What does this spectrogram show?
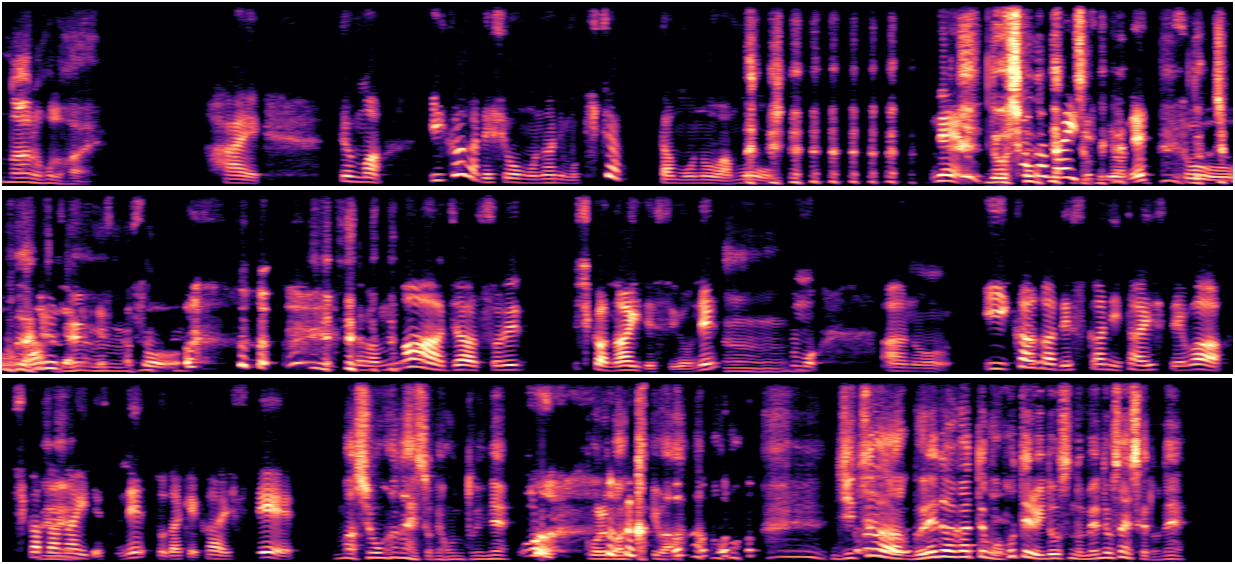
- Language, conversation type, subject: Japanese, podcast, ホテルの予約が消えていたとき、どう対応しましたか？
- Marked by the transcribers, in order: laugh; laughing while speaking: "どうしようもないですよね。どうしようもないですよね"; chuckle; laugh; laugh; laughing while speaking: "そう"; chuckle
